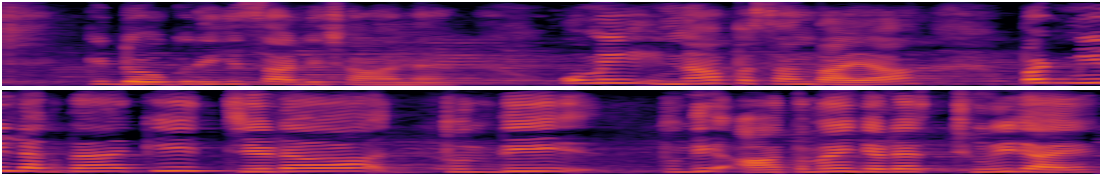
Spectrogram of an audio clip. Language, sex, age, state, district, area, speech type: Dogri, female, 30-45, Jammu and Kashmir, Jammu, rural, spontaneous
